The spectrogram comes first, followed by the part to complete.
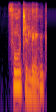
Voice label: "footling", Indian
